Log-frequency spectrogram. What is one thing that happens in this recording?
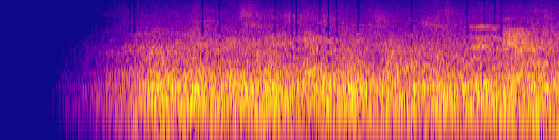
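A crowd of men and women murmurs and chatters in a large echoing hall.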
